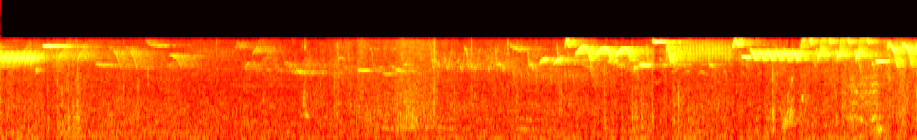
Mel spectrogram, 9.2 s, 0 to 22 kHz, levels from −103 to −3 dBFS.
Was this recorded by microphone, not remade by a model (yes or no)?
yes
